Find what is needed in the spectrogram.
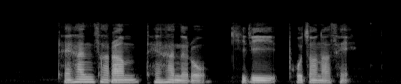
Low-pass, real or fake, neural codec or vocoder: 7.2 kHz; real; none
